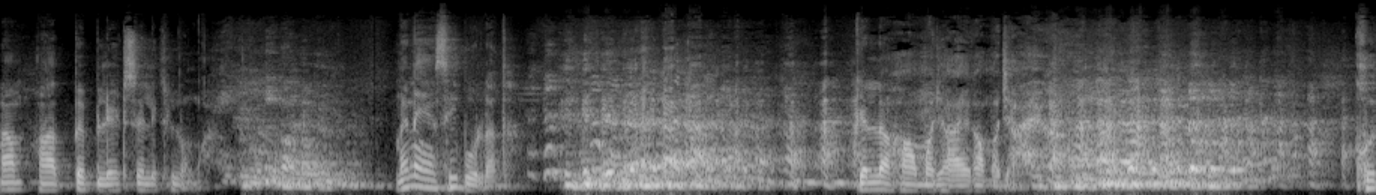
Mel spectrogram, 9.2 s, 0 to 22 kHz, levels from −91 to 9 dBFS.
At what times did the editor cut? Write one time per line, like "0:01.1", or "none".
0:02.4

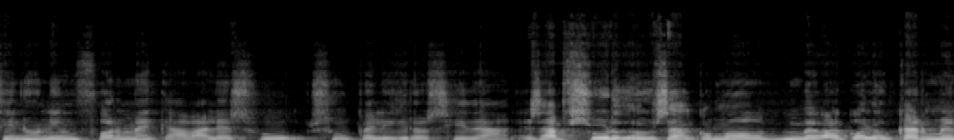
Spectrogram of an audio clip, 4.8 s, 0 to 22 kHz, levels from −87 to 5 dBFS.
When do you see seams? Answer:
0:02.5

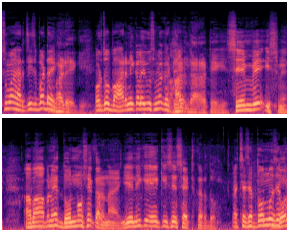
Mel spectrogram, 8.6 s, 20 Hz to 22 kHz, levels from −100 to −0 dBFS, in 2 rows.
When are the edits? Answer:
none

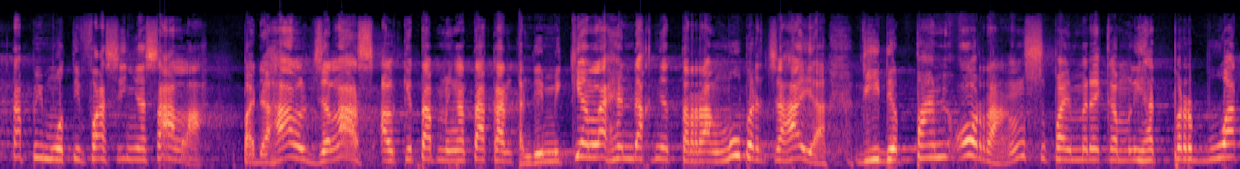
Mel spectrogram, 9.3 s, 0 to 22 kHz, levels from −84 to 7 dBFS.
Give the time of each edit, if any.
0:03.9

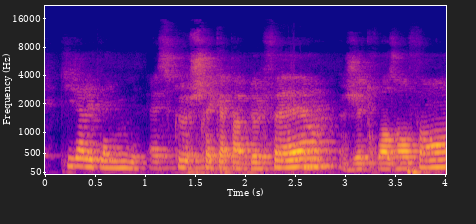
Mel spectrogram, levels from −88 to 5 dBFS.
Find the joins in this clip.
0:01.4

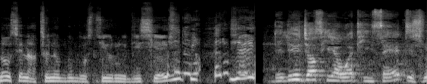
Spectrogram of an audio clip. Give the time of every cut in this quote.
0:02.6

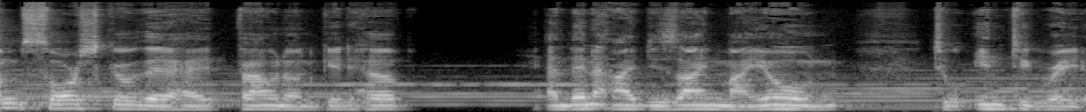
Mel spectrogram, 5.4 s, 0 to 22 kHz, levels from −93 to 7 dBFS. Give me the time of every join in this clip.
0:02.1

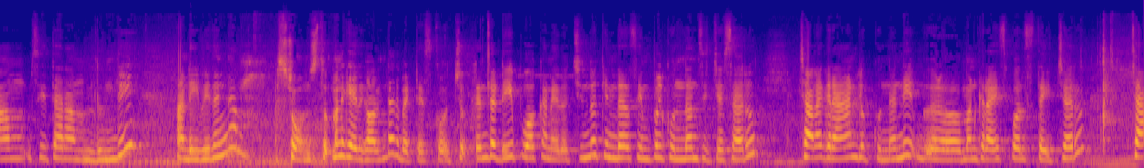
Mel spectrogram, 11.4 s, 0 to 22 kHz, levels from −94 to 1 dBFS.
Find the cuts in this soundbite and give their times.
0:04.7

